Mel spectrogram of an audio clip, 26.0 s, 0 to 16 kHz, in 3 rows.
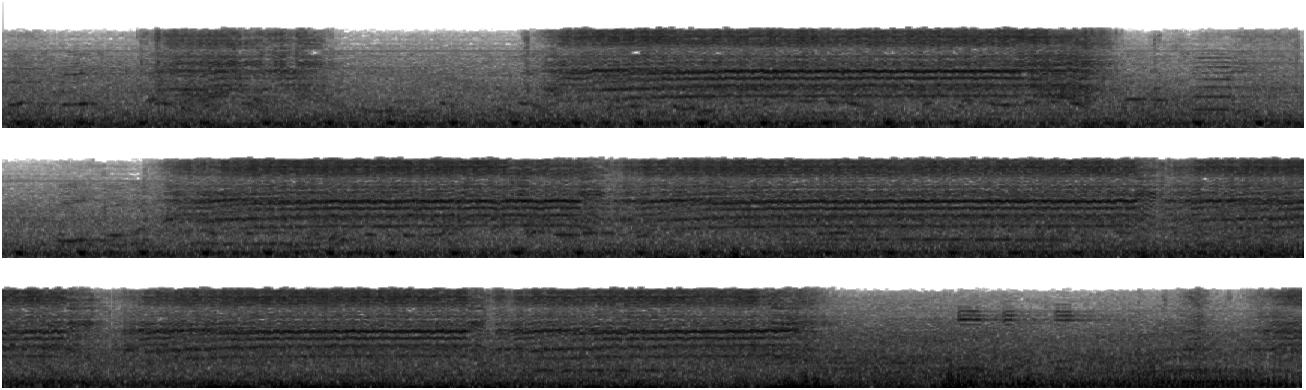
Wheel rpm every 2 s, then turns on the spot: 30, 10, 100, 90, 10, 100, 100, 110, 100, 90, 110, 40, 10.
none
